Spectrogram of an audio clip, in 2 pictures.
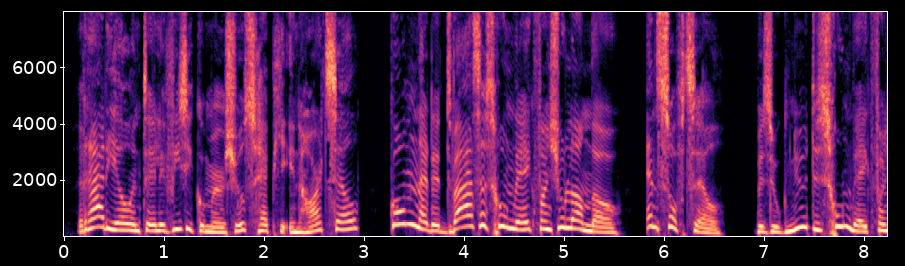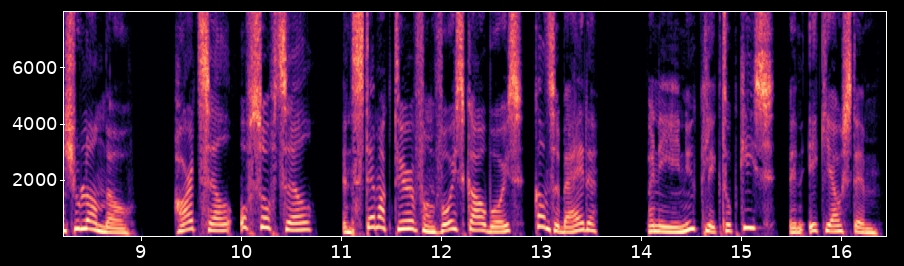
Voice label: commercial

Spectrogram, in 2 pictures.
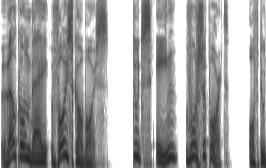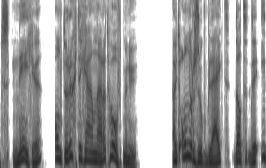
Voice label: VOICEMAIL

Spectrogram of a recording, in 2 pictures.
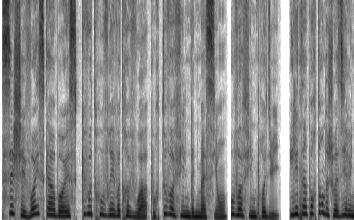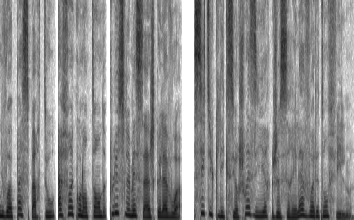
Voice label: ELEARNING

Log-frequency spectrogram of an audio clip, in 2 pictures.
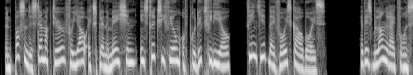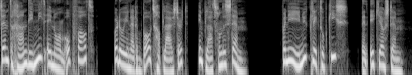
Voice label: Explanimation

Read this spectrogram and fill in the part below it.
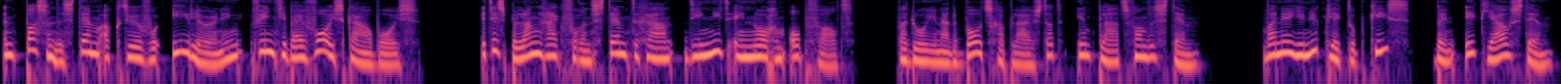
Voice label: ELEARNING

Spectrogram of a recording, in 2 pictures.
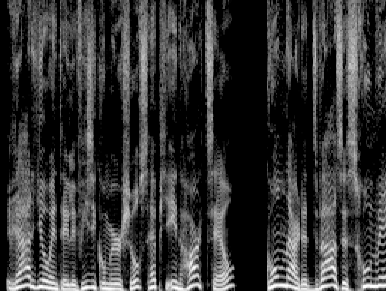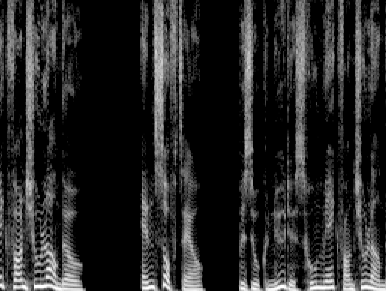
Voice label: Commercial

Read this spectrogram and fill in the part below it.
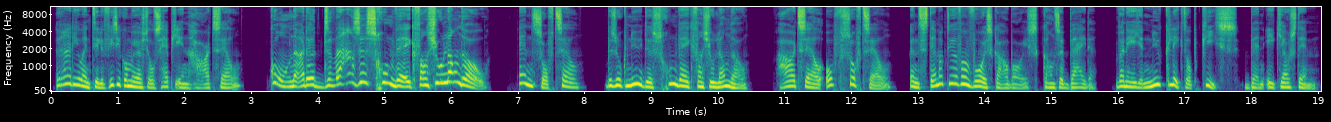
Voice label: Hardsell Softsell

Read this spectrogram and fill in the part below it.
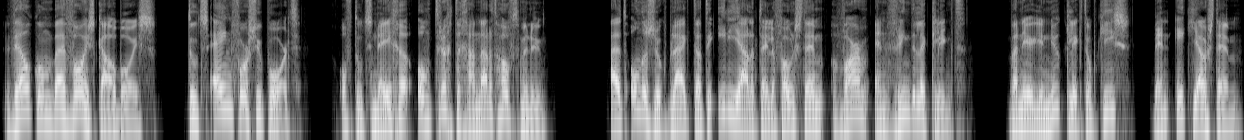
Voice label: VOICEMAIL

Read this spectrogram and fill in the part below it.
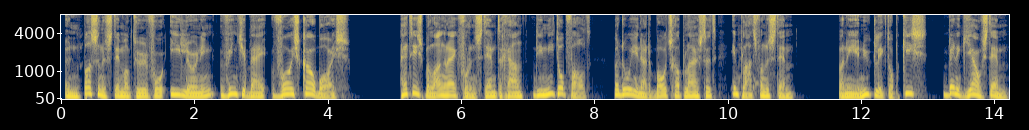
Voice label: ELEARNING

